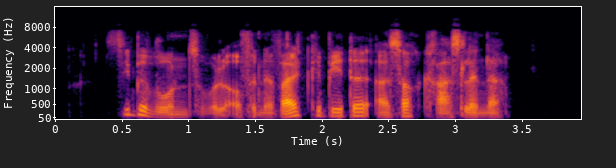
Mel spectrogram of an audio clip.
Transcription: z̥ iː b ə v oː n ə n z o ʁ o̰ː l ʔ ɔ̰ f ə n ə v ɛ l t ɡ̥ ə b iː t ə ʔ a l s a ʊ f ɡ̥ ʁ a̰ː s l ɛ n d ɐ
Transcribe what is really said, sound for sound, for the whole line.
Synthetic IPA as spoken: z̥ iː b ə v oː n ə n z o v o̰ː l ʔ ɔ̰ f ə n ə v a l t ɡ̥ ə b iː t ə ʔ a l s a ʊ x ɡ̥ ʁ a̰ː s l ɛ n d ɐ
